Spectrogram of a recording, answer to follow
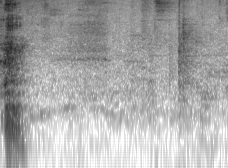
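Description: A single loud cough right at the start, dying away within a fraction of a second, followed by quiet room tone with a brief faint noise near the end.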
